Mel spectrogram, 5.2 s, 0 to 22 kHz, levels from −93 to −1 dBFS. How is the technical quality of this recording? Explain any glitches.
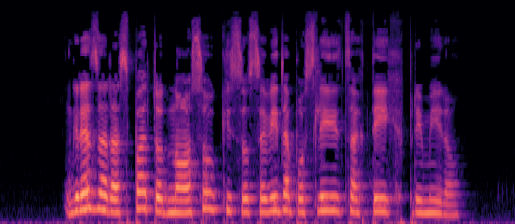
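No audible glitches or faults.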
